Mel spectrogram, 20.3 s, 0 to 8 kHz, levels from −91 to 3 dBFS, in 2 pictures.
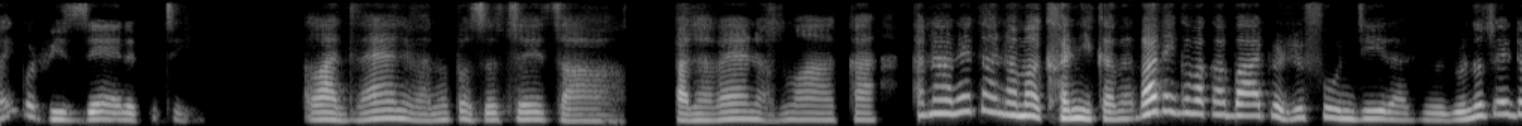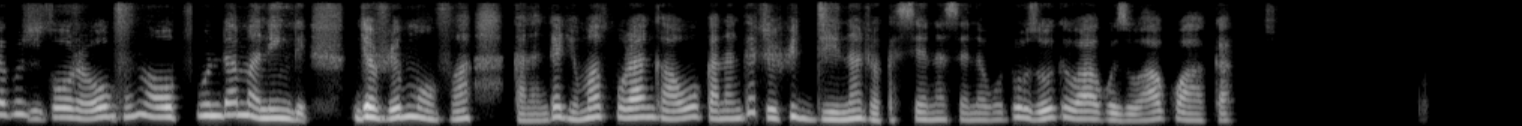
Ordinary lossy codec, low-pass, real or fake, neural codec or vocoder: MP3, 64 kbps; 7.2 kHz; fake; codec, 24 kHz, 0.5 kbps, DualCodec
